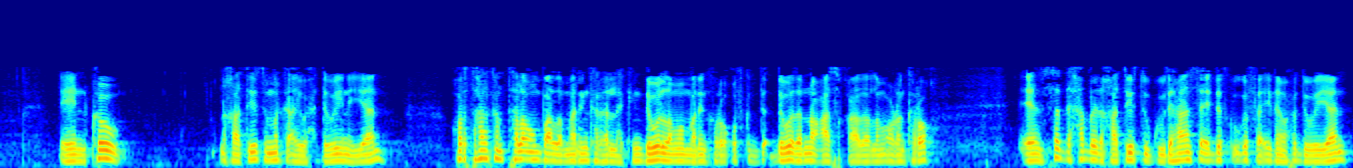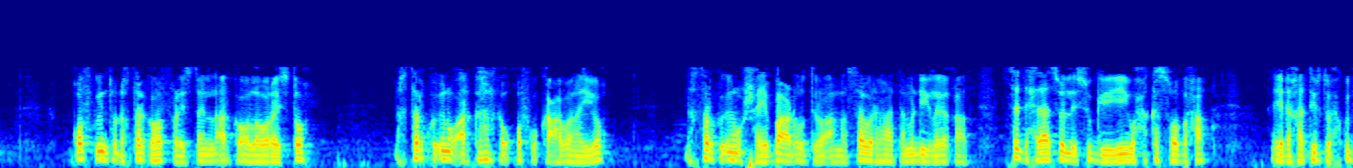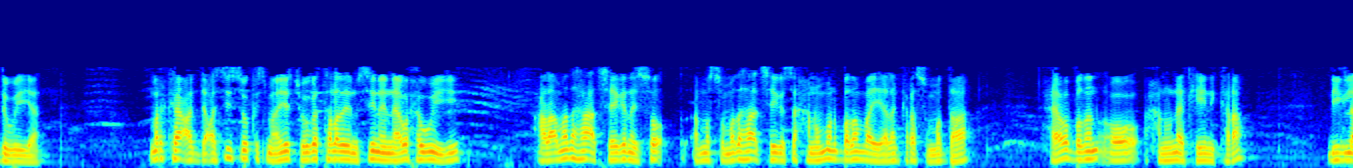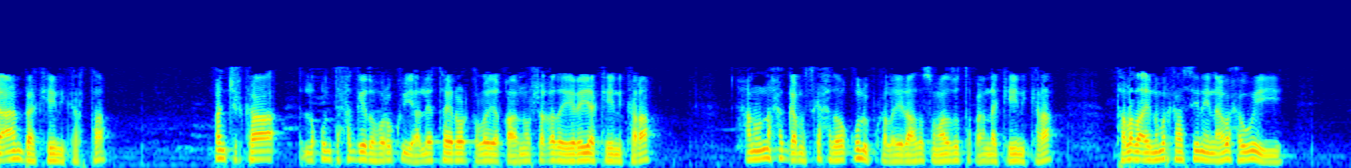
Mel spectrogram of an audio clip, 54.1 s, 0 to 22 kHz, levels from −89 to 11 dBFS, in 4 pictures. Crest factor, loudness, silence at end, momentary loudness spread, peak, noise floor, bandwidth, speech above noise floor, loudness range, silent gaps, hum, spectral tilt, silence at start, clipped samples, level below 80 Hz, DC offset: 18 dB; -22 LUFS; 0.7 s; 8 LU; -4 dBFS; -62 dBFS; 5.2 kHz; 41 dB; 4 LU; none; none; -12.5 dB/octave; 0.6 s; under 0.1%; -50 dBFS; under 0.1%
